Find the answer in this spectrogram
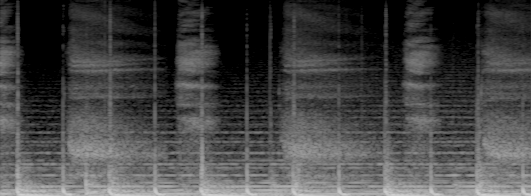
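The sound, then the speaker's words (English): Deep circular breathing, inhaling and exhaling with no pause between breaths, forms airy swells that repeat over a low droning hum and a steady soft pulse. “No pause between inhalation and exhalation. In with peace, out with stress.”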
